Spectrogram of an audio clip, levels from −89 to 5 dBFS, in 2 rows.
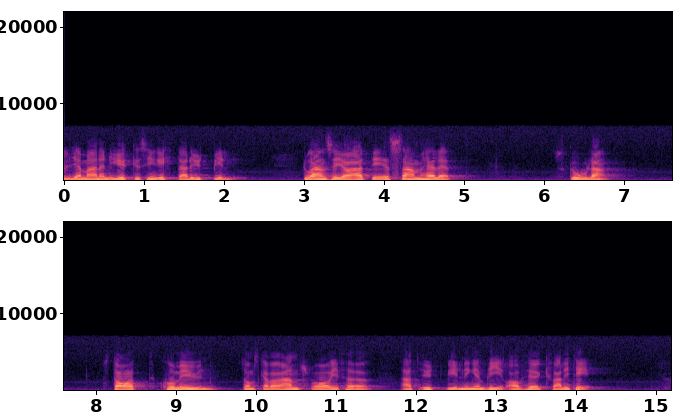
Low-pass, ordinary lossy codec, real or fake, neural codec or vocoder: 7.2 kHz; none; real; none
